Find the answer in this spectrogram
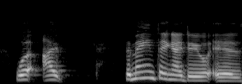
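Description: Speaking at a moderate pace, a woman talks in a Southern US accent. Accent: Southern American. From South Carolina, US South. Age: 30s. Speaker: mental health advocate and entertainer. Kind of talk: interview. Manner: upbeat, laughs often.

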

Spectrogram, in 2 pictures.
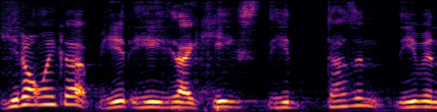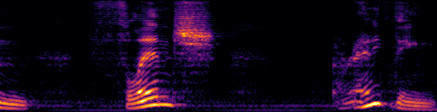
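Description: A loud man with a fairly high voice, very wide pitch swings, a very slow pace, and long, frequent pauses. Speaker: podcast co-host, industrial supply branch manager. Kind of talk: casual chat.

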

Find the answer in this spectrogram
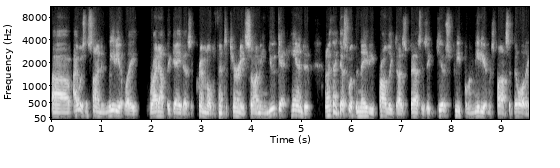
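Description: In an American accent, a man talks at a very fast pace. His loudness stays very even. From Memphis, Tennessee (US South). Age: 60s. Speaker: estate planning attorney, Navy veteran. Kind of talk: interview.

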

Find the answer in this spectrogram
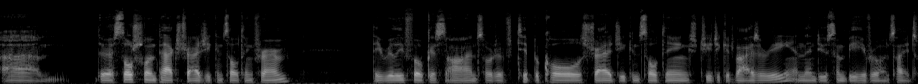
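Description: A man speaks at a fairly quick pace in an American accent, his pitch very deep and low and his intonation fairly even. The recording is very clean, with a silent background. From North Carolina. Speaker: business school student. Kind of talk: casual chat.

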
